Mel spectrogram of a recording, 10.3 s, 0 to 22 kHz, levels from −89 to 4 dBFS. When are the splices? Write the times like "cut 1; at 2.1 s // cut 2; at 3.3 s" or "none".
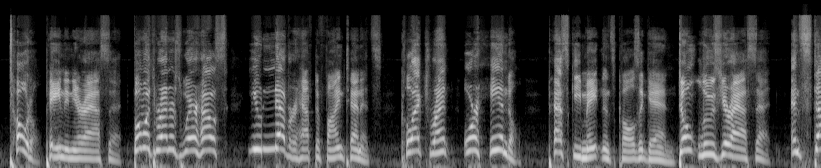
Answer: cut 1; at 5.7 s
